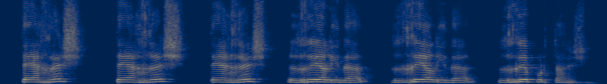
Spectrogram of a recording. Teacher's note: this particular fricative, uvular fricative, you can identify it in Lisbon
